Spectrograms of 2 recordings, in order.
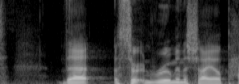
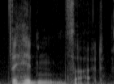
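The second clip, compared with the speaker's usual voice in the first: whispered; 2 semitones lower, 10 dB quieter than usual. Real, not acted. Dramatic reveal at end of phrase.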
